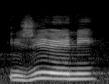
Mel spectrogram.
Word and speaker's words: higiene: algumas palavras com H higiene Hospital homem horário hora humano Helena harmonia e Ena herança Hotel helicóptero hélice herdeiro e Harpa todo de todas essas palavrinhas a gente não escutou nenhum sonzinho no H escuta só o som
